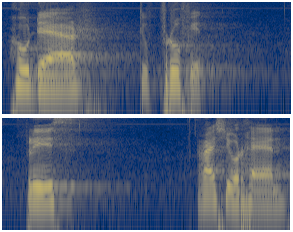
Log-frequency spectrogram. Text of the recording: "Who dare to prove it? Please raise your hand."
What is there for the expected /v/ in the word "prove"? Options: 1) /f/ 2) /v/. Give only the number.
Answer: 1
